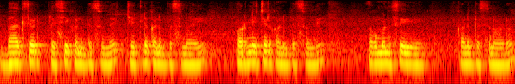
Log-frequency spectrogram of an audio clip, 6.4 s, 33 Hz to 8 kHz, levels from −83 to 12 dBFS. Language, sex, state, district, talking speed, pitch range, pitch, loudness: Telugu, male, Andhra Pradesh, Guntur, 100 wpm, 120-135 Hz, 130 Hz, -19 LUFS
